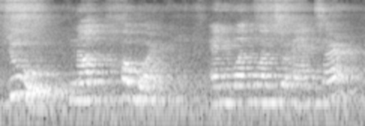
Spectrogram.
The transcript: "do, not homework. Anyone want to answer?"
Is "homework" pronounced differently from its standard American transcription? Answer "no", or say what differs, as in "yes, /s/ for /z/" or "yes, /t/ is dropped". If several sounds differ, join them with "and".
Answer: yes, /m/ is dropped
